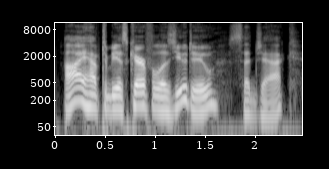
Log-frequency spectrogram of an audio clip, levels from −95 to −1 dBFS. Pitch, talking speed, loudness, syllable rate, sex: 130 Hz, 265 wpm, -19 LUFS, 5.9 syllables/s, male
